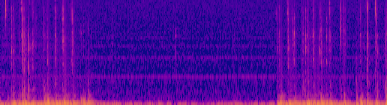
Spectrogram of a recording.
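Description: Rapid clicking of a computer keyboard as a Git commit command with a commit message is typed, in two bursts of quick keystrokes separated by a quiet pause of over two seconds, with no voices.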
